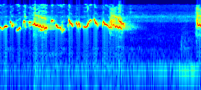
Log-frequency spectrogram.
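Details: Female white-eye calling to her mate in a call exchange: a dense two-second stream of high, wavering twitters, then quiet, then one more harsh chirp.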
